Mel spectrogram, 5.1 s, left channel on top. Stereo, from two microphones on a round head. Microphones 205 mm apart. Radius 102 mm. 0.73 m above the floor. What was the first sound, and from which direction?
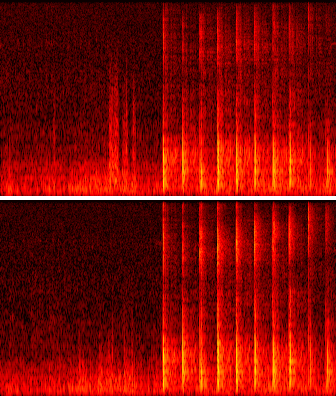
Running footsteps, 35° right (ahead or behind).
